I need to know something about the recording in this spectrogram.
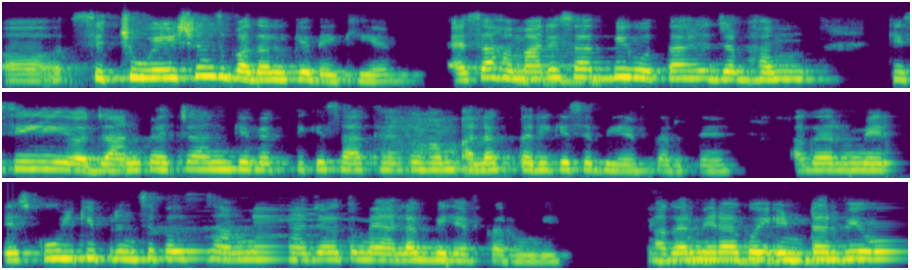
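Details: Adult woman speaking Hindi; normal speech.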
